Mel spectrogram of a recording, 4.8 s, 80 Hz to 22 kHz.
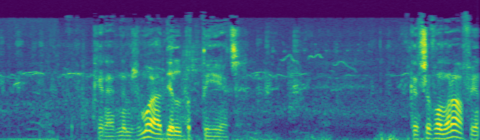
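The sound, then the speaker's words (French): A flock of at least 200 ducks calls on the open water of a lagoon, loud nasal honks and quacks overlapping in bursts, with quieter birds chattering between them over a low rumble of wind. “Il y a de nombreux canards ici. Regardez là-bas, il y en a au moins 200.”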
